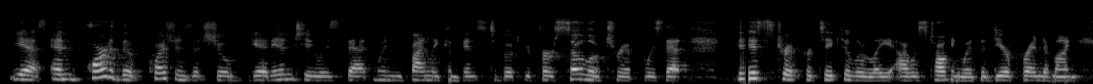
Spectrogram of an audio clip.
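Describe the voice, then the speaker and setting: A woman at medium pitch talks at a moderate pace with ordinary pitch variation and big swings in loudness. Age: 60s. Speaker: longtime travel guest sharing experiences. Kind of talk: panel conversation on a live webinar. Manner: animated.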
